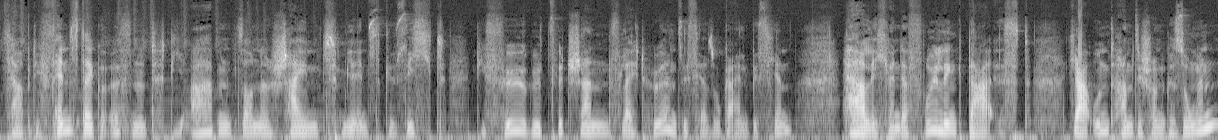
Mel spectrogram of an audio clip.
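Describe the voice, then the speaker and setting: A woman's voice: fairly low pitch, a little slow, no room sound. A woman in her thirties from Berlin hosting a self-help podcast, talking chattily and directly to her listeners with light laughs. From Berlin, Germany. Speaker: podcast host. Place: room with open windows.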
